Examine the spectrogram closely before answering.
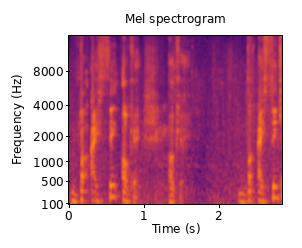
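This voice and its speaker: A man of medium pitch with a non-native accent and lively intonation. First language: not English. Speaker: VTuber gaming streamer. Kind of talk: casual chat while gaming. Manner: animated.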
